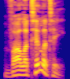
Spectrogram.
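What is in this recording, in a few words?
"volatility", British English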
